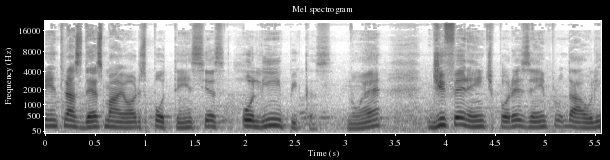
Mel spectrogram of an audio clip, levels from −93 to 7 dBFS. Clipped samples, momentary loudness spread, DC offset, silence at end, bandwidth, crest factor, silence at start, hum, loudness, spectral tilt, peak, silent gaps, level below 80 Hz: under 0.1%; 15 LU; under 0.1%; 0 s; over 20 kHz; 18 dB; 0 s; none; -20 LUFS; -5.5 dB/octave; -2 dBFS; none; -56 dBFS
